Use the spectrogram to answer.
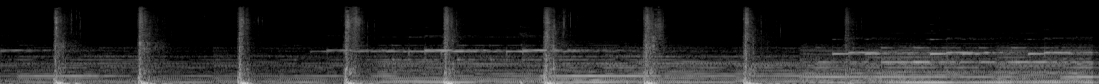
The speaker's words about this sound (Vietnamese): Rồi sau đó là tiếng dao mèo chặt vào xương cổ, phát ra những tiếng rợn cả tóc gáy.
